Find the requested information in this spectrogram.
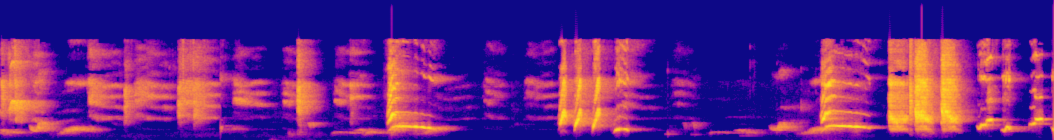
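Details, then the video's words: Afternoon song of a white-rumped shama used to stir a quiet bird to sing: sharp chirps, rising whistled slurs and dense high buzzy bursts, delivered in quick, broken phrases. "PANCINGAN Murai Batu SORE hari"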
